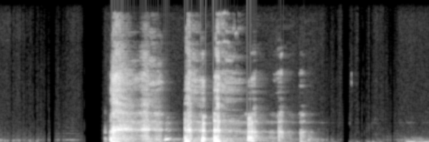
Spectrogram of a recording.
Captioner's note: laughs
